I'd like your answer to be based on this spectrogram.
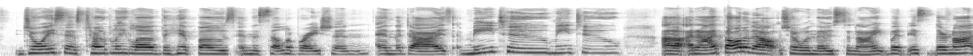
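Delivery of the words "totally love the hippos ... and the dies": usual speaking voice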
